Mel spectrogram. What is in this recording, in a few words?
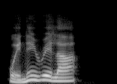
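"Wei3 nei4 rui4 la1", Chinese; HSK1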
